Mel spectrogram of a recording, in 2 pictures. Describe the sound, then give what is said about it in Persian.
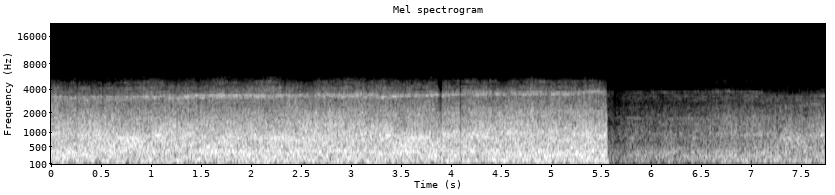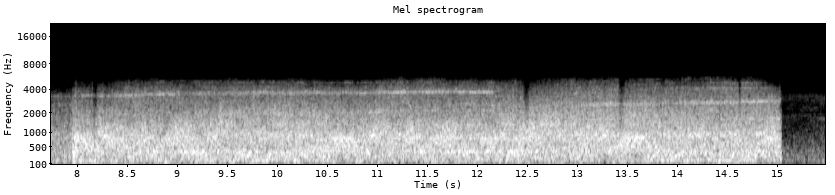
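A loud, steady roar of a Russian aircraft's engine overhead, with a high whine riding on top. It dips briefly partway through, then resumes at full strength before cutting off near the end. No voices. “اونم روسا، اونا هاشم درست بالای سر ما هست.”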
